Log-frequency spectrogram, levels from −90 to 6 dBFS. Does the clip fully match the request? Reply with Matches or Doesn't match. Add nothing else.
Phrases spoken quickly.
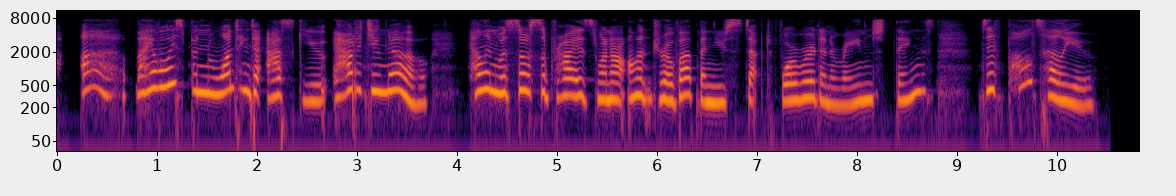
Doesn't match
